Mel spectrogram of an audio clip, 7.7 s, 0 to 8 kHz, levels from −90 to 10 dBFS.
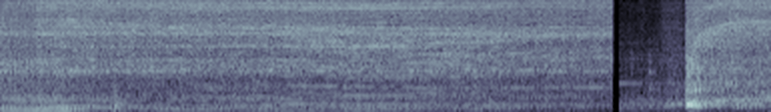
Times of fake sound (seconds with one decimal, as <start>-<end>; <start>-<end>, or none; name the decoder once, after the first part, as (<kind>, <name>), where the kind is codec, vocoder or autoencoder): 1.8-2.7 (vocoder, Vocos)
